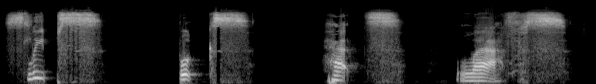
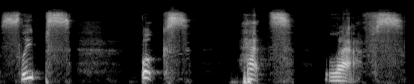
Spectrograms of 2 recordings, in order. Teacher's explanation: when that final sound is is a voiceless sound then we just pronounce the SS but if that final sound is a voiced sound then the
